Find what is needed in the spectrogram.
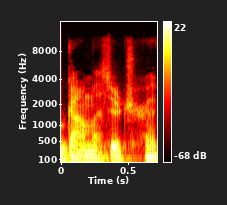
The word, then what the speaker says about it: Gamasutra: it's a, a Gamasutra article or Gamma Sutra, if you want to pronounce it that way.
